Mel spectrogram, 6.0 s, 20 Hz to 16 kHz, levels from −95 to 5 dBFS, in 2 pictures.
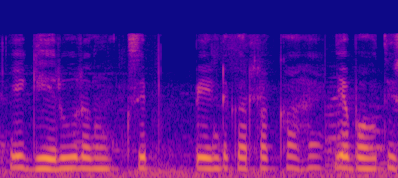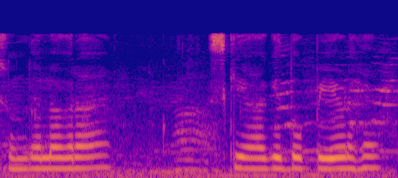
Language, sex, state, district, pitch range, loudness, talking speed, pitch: Hindi, female, Uttar Pradesh, Muzaffarnagar, 220-230 Hz, -32 LUFS, 200 wpm, 225 Hz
